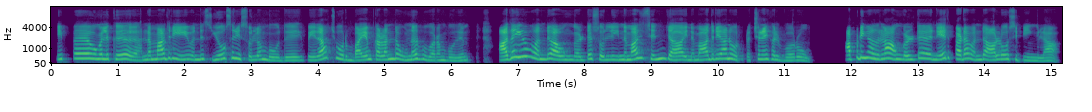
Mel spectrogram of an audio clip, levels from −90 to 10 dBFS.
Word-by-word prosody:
இப்ப 290 +1 -10 0.3
உங்களுக்கு 290 -2 +1 0.3
அந்த 250 +2 -2
மாதிரி 315 +3 +3 0.2
வந்து 255 +3 -2 0.2
யோசனை 325 +3 0
சொல்லும்போது, 215 -5 -4 0.2
இப்ப 215 +1 -16
ஏதாவது 305 +9 +1
ஒரு 230 -4 -5
பயம் 240 +6 +3
கலந்த 255 +5 +1 0.2
உணர்வு 275 +2 -2
வரும்போது, 205 -3 -6 0.6
அதையும் 420 - +5
வந்து 280 +2 0
அவங்கள்ட்ட 240 -1 -4
சொல்லி 240 0 -2
இந்த 245 - -1
மாதிரி 345 +6 +3
செஞ்சா, 280 -3 +1 0.2
இந்த 225 -1 -6
மாதிரியான 290 +5 +2
ஒரு 235 - -11
பிரச்சனைகள் 265 +4 0
வரும். 200 -1 -6 0.6
அப்டீங்குறதெல்லாம் 330 0 +3
அவங்கள்ட்ட 265 +1 -2 0.3
நேர்பட 300 -1 +3
வந்து 255 +2 -3
ஆலோசிப்பீங்களா? 220 -9 -4
270 Hz, 125 wpm, -23 LUFS, 230-295 Hz, 0.6 s, அதையும்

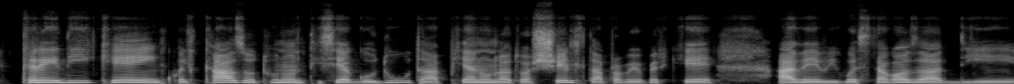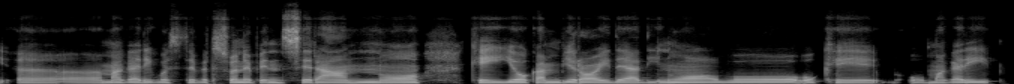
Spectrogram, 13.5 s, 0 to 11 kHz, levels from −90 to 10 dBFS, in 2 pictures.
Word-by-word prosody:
Credi 225 -1 +5
che 220 - 0
in 210 -1 +4
quel 195 0 -6
caso 225 -1 +5
tu 195 +1 -6
non 195 -1 +2
ti 185 0 -13
sia 195 0 +2
goduta 195 +2 -3
appieno 195 +1 0
la 190 0 +1
tua 185 0 -4
scelta, 215 +1 +1
proprio 190 0 -4
perché 190 0 -3 0.4
avevi 190 0 +4
questa 190 +1 -2
cosa 195 -1 +3
di 185 +1 -5
uhm: 170 -1 -5
"Magari 185 +1 -1
queste 185 0 -5
persone 190 +1 -1
penseranno 185 +1 0 0.3
che 180 - -1
io 185 +1 +2
cambierò 185 0 +1
idea 175 -1 +1
di 180 0 -7
nuovo." 195 0 +1
O 185 +2 -2
che 175 -1 -4 0.2
o 180 - -8
magari 190 +2 -2
190 Hz, 155 wpm, -24 LUFS, 185-195 Hz, 0.4 s, Credi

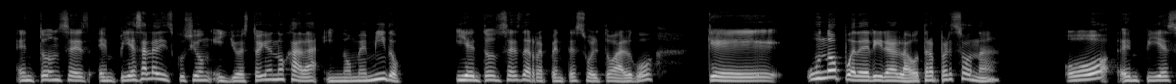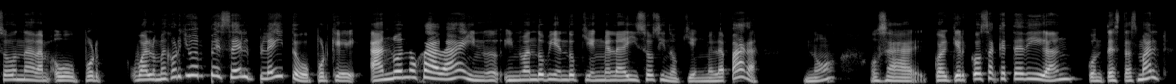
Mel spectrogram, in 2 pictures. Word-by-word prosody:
entonces 190 -1 -3
empieza 180 +7 -2
la 265 0 -1
discusión, 195 -3 -3
y 165 -2 -5
yo 160 0 -2
estoy 175 +7 -3
enojada 215 -7 -1
y 155 - -5
no 160 0 -2
me 170 +1 -1
mido. 245 +6 +1 0.5
Y 205 0 +5
entonces, 200 +1 -1
de 205 -3 0
repente, 160 -1 -6
suelto 155 -1 -4
algo 155 +10 -1 0.5
que 170 - +1 0.2
uno 290 +7 +4
puede 195 -4 +4
herir 185 -1 +2
a 175 - +3
la 150 -2 +3
otra 195 0 0
persona 215 - -3 0.6
o, 215 - +3
empiezo, 185 +4 -2
nada 200 -5 0
o, 185 -1 0
por 195 -1 -4 0.2
o, 210 +3 -1
a - - +4
lo 225 - +3
mejor 330 +9 0
yo 420 +1 +3
empecé 390 -5 0
el 355 -7 0
pleito, 275 - +1
porque 180 - -2
ando 240 +11 +6
enojada 315 -3 +4
y 230 -8 +1
no 185 -1 -2
y 190 +1 0
no 200 +2 +1
ando 220 +2 +4
viendo 220 -1 0
quién 195 -3 -3
me 190 - 0
la 195 0 +1
hizo, 210 +2 0
sino 175 - -3
quién 150 +1 -4
me 155 - -1
la 170 +2 +1
paga, 335 - +1 0.4
¿no? 220 - -4 0.3
O 170 - -3
sea, 170 -2 0 0.2
cualquier 190 +2 +1
cosa 255 +1 +1
que 265 +1 -2
te 255 -1 +2
digan, 245 +1 +1
contestas 175 +3 -1
mal. 265 +4 +2
195 Hz, 170 wpm, -22 LUFS, 175-235 Hz, 0.6 s, ando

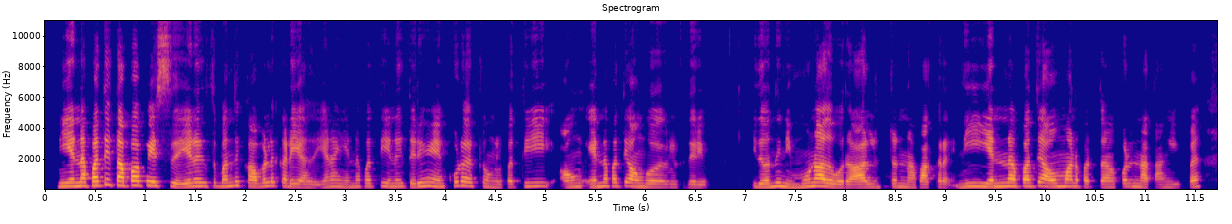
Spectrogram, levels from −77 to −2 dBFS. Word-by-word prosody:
நீ 225 - -1
என்ன 255 +2 +6
பத்தி 280 +6 +7
தப்பா 295 +2 +7
பேசு, 265 -3 +2
எனக்கு 240 0 0
வந்து 255 +4 -1
கவல 235 +4 +1
கடையாது. 205 -5 -1
ஏனா 220 +2 -4
என்ன 215 - -8
பத்தி 220 +2 -7
எனக்கு 220 0 -6
தெரியும். 235 +3 -1
என் 215 0 -8
கூட 275 - 0
இருக்கிறவங்கள 210 -6 -8
பத்தி 230 +5 -7 0.3
அவங் 210 +2 -2
என்ன 225 +3 -2
பத்தி 240 +2 -3
அவங்களுக்கு 195 -3 -4
தெரியும். 175 -1 -7 0.4
இது 205 - -2
வந்து 235 +3 0
நீ - - -4
3வது 240 -1 +5
ஒரு 185 -1 -1
ஆள்ன்ட்டு 195 +2 -2
நான் 190 0 -5
பார்க்குறேன். 190 -1 -5
நீ 220 - -2 0.2
என்ன 230 +2 +1
பத்தி 230 +3 +2
அவமான 230 +1 +2
படுத்தனா 200 -1 -3
கூட 220 - -2
நான் 190 - -2
தாங்கிப்பேன். 185 +4 -6
220 Hz, 200 wpm, -24 LUFS, 195-235 Hz, 0.4 s, பத்தி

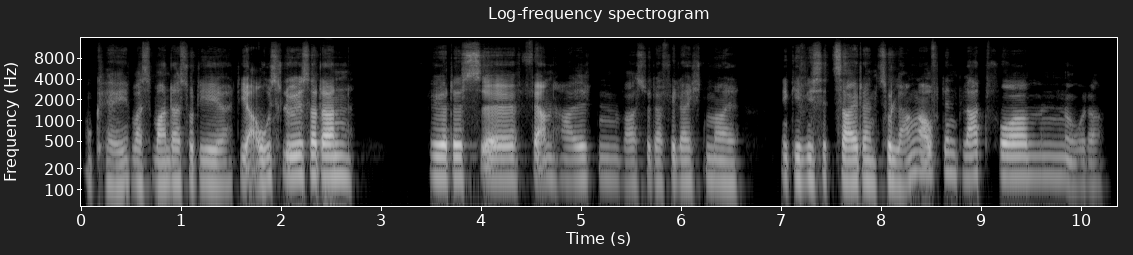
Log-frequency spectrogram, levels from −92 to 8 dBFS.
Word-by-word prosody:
Okay. 125 -1 -8
Was 125 0 -7
waren 125 0 0
da 130 -1 0
so 130 +1 -6
die 125 -2 -2
die - - +2
Auslöser 150 +4 +2
dann 155 -1 +5 0.7
für 150 -1 +6
das, 145 0 +2
äh, 140 0 +4
Fernhalten? 140 -1 -4
Warst 130 0 -10
du - - -7
da 130 - -6
vielleicht 130 0 -7
mal 130 -2 -6 0.4
'ne 145 - -8
gewisse 140 0 -4
Zeit 135 -2 +3
dann 135 -2 -3
zu 130 - -3
lang 130 +6 -5
auf - - 0
den 175 -1 -9
Plattformen, 155 -1 0
oder? 125 -1 -13
140 Hz, 160 wpm, -26 LUFS, 130-150 Hz, 0.7 s, für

